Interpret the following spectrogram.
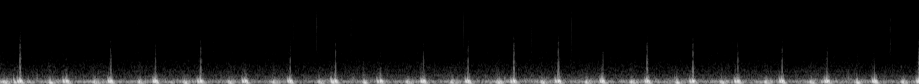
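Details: Dog with heartworms, stethoscope over the pulmonic valve region of the cranial left thorax: regular heartbeat near 130/min with a split second heart sound ("lub-drop") from delayed pulmonic valve closure.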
